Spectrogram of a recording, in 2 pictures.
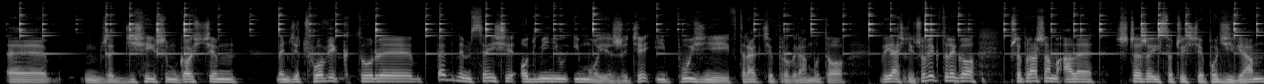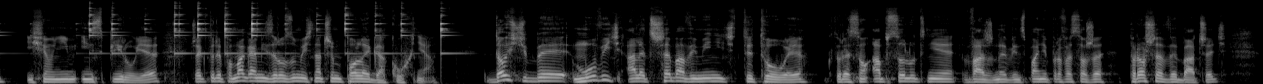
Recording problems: household noises; very loud; until 17 s; 4 dB above the speech

